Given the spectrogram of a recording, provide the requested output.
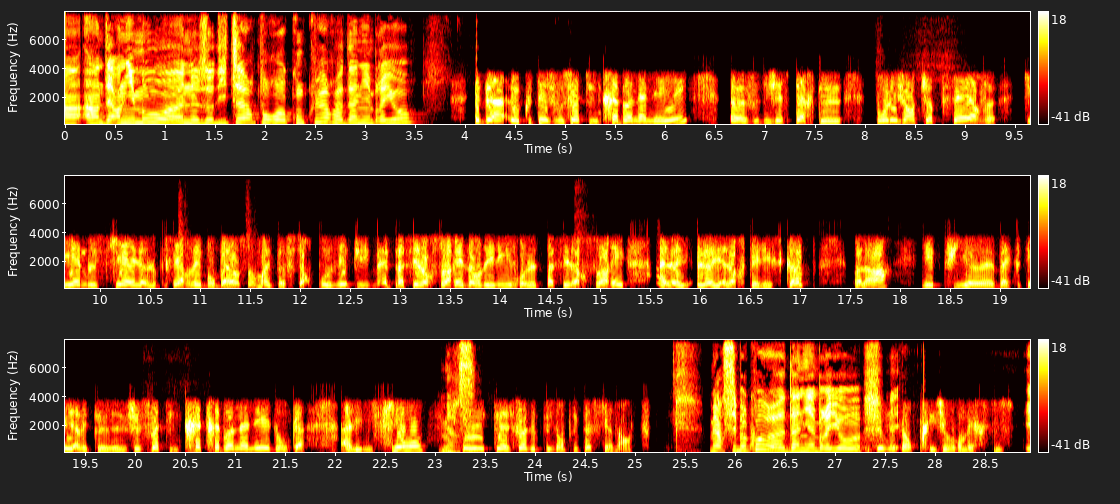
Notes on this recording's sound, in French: par téléphone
